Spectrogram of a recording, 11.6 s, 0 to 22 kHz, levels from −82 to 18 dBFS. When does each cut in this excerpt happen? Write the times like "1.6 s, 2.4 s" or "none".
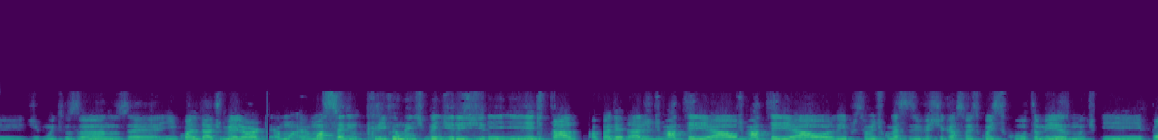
4.9 s, 7.4 s, 8.8 s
